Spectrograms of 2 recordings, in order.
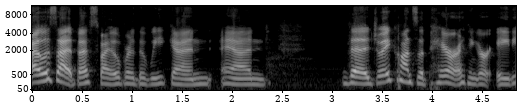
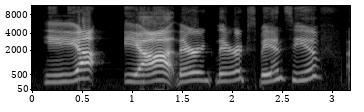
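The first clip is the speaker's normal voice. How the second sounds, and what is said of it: Poor put-on Fargo North Dakota accent. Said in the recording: “my bad take out of Fargo accent, North Dakota. Not great. Not great.”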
